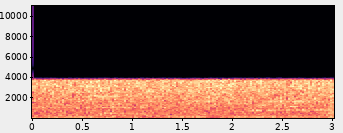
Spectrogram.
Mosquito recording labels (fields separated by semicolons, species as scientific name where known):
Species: Anopheles gambiae s.s.; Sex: female; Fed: unfed; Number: one; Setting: insect culture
